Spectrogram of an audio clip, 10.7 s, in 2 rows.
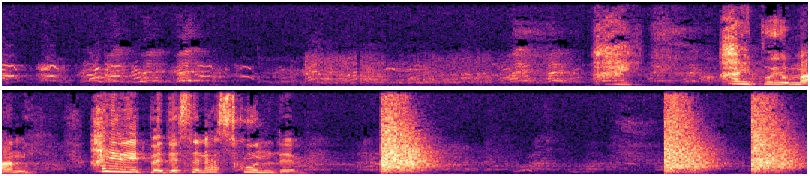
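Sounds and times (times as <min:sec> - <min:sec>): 
faint murmuring: 0:00.0 - 0:09.8
laughter: 0:00.2 - 0:06.0
speech: 0:04.0 - 0:07.5
loud sharp gunshot blasts: 0:07.9 - 0:08.4, 0:09.8 - 0:10.7.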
